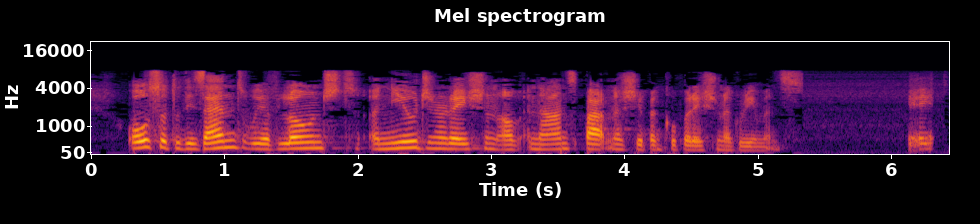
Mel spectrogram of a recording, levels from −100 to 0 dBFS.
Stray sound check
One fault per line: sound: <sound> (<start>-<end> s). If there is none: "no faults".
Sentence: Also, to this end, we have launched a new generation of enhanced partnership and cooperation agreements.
sound: laugh (6.1-6.3 s)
